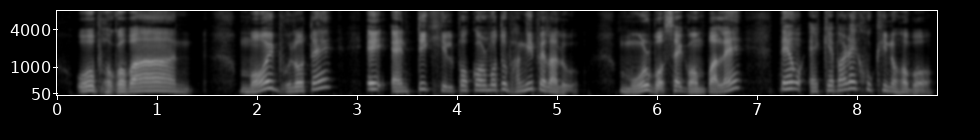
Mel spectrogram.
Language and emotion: Assamese, fearful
